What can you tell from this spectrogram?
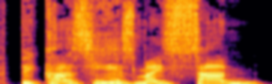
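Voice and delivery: very high, slow and loud; anguished yell. A narrator's reading. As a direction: scream out the truth. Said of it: "she yelled".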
